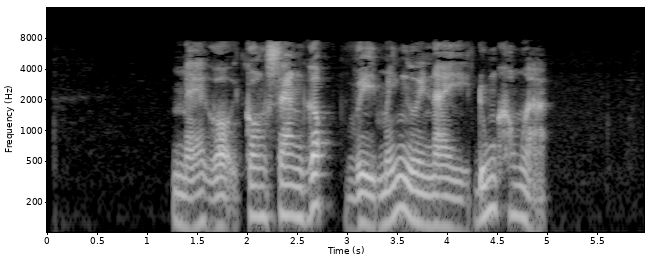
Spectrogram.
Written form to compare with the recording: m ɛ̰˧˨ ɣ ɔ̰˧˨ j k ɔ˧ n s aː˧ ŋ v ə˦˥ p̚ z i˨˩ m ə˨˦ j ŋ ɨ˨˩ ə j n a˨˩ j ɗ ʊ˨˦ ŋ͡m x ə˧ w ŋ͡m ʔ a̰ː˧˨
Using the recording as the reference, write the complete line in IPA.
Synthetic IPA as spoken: m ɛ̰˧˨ ɣ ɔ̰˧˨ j k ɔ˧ n s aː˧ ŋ ɣ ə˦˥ p̚ v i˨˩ m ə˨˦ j ŋ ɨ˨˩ ə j n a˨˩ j ɗ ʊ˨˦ ŋ͡m x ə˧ w ŋ͡m ʔ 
